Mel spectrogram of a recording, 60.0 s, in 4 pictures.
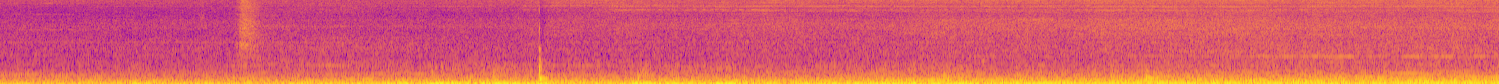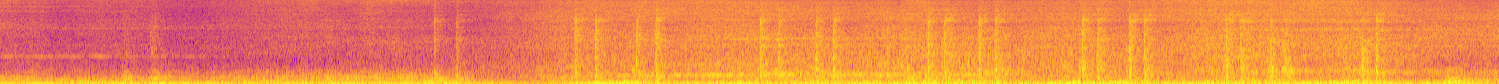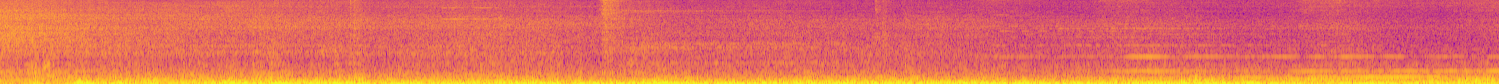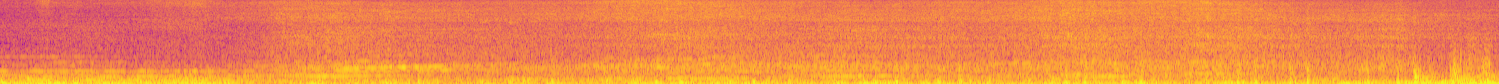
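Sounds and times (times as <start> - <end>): train wheels clicking over rail joints: 20.6 - 29.6.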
